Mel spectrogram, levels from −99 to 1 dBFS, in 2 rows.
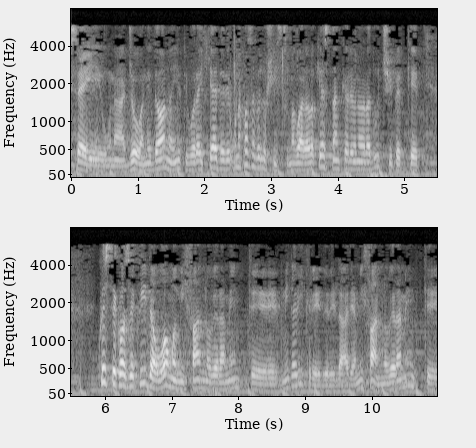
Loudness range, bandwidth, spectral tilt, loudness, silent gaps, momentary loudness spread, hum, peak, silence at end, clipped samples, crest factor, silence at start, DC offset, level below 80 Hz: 4 LU; 6.2 kHz; -6 dB/octave; -19 LUFS; none; 10 LU; none; 0 dBFS; 0 s; under 0.1%; 18 dB; 0 s; under 0.1%; -36 dBFS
